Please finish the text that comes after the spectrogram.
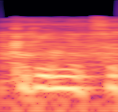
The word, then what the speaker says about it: Креница: Креница. Правильное ударение. Креница.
